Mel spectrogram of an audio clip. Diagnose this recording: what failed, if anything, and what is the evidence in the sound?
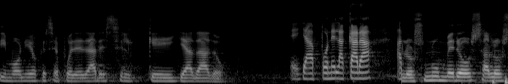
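From 2.37 s to 4.02 s, a section at the wrong speed jumps out. The sound suddenly runs about 1.63 times too fast. Pitch rises with it, by close to ten semitones, so everything turns high and hurried. Speed and pitch return together at 4.02 s. Both shift as one, with no pitch correction. That points to a clock mismatch. The likely cause is an editing or playback stage reading this stretch at the wrong rate.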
